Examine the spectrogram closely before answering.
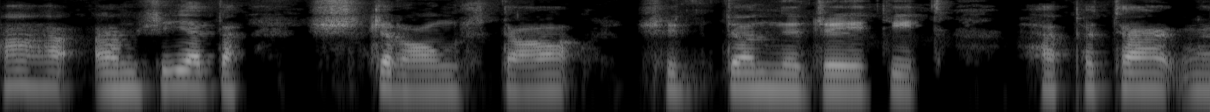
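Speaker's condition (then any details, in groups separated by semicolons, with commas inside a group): Cerebral palsy; unable to walk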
